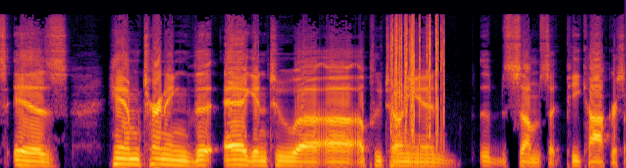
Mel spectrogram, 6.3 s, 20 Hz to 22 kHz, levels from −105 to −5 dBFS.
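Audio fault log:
Throughout: hard clipping. The speech is driven about 11 dB past what the stage can pass, so around 3 percent of samples are sheared flat, giving harsh fuzz on loud syllables; the waveform shows squared-off peaks, the spectrogram broadband harmonic smearing.
3.91–4.47 s: cable scratch noise. Dense, uneven crackling bursts sit at roughly the same level as the speech, most likely a worn cable or connector being moved; the waveform shows jagged spikes, the spectrogram scattered vertical broadband streaks.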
